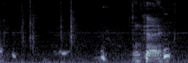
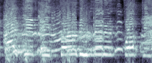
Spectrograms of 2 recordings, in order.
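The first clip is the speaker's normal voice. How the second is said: laughing; 8 semitones higher, 4 dB louder than usual. Real, not acted. Protesting while laughing.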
